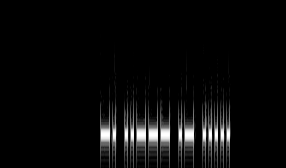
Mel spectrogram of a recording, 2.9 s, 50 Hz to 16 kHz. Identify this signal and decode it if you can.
Morse code, heard as a keyed tone, about 40 wpm, 700 Hz. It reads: N2A5
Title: Common Cut Numbers - 4-Digit 40wpm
